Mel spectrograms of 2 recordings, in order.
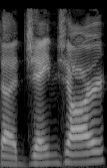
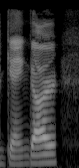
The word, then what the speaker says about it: Gengar: It's like the whole Arcanine thing and Gyarados and Janjar for Gengar. I'm pretty sure they just pronounce these things incorrectly as a bit.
